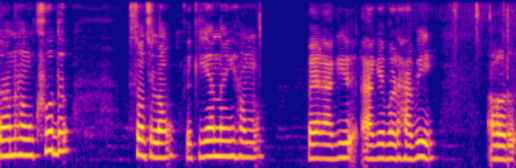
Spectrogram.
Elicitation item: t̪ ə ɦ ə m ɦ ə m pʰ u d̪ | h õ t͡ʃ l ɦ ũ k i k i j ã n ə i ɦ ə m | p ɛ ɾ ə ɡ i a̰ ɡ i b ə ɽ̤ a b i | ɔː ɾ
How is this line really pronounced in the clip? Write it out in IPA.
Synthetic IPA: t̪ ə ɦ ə n ɦ ə m kʰ u d̪ | s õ t͡ʃ l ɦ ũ k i k i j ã n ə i ɦ ə m | p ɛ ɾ a ɡ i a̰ ɡ e b ə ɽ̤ a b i | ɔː ɾ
